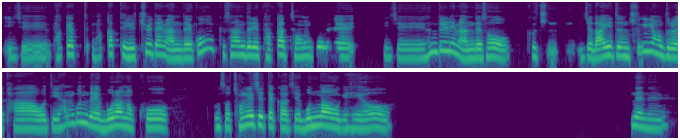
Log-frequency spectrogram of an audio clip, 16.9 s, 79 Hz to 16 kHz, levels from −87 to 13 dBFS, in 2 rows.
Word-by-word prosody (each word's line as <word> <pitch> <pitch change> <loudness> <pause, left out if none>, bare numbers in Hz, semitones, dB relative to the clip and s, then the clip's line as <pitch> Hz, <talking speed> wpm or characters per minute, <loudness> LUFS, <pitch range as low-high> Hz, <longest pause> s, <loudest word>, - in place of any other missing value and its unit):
이제 95 0 -8
바꺁에 205 +5 +1 0.3
바깥에 230 +2 -2
유출되면 245 +2 0
안 175 +1 0
되고 280 - 0
그 235 - -11
사람들이 230 -2 +2
바깥 205 +3 0
정보에 205 0 -2 0.4
이제 180 -3 -7
흔들리면 295 - 0
안 175 +1 +1
돼서 185 -1 +2 0.2
그 210 - -6
준 300 - -11 0.3
이제 190 +1 -3
나이 195 +5 +6
든 215 -1 +2
추기경들을 225 -5 +1
다 180 -1 -1
어디 175 +1 -2
1 235 +7 -6
군데에 265 -9 +1
몰아 200 +6 +5
넣고 185 -2 0 0.5
거기서 195 -2 -4
정해질 230 +4 +4
때까지 185 -4 -1
못 195 +3 +2
나오게 205 -6 +4
해요. 180 +1 -2 3.0
네네. 195 -3 -3
200 Hz, 260 characters per minute, -23 LUFS, 180-225 Hz, 3.0 s, 나이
